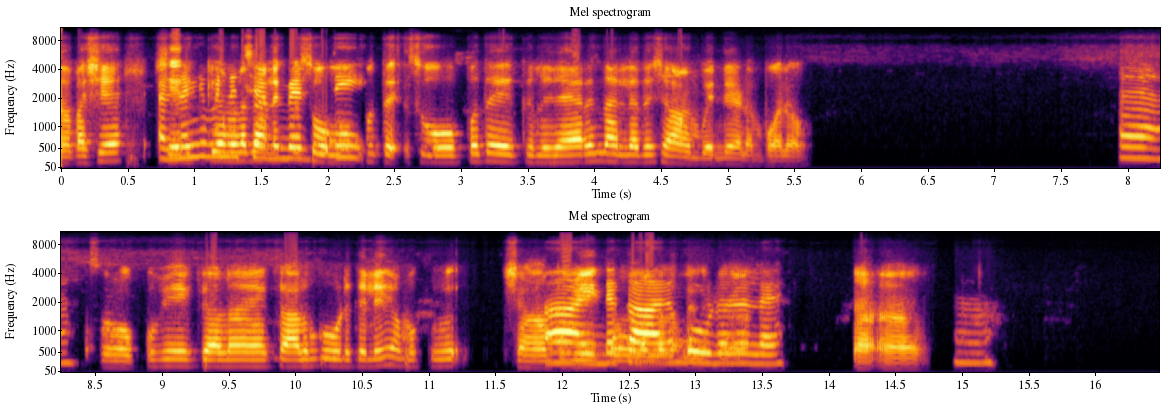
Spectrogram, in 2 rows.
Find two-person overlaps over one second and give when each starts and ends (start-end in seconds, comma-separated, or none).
0.8-2.1, 12.0-13.4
